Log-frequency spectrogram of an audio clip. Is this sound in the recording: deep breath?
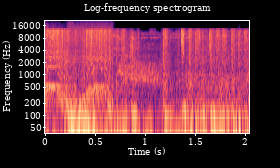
no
